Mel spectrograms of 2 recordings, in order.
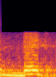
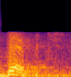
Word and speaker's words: debt: Do you say debt or debt? Which one do you prefer? Debt, not debt. They say the B is silent.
